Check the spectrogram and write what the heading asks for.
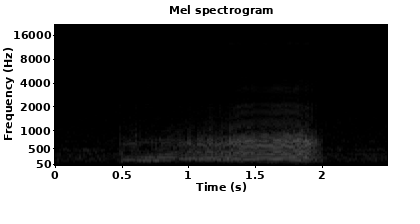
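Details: Snoring from a sleeping dog: a single drawn-out, rumbling, slightly whistling breath.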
